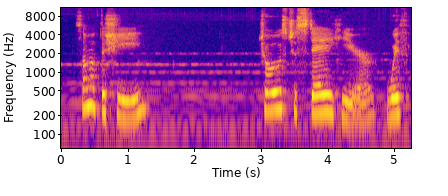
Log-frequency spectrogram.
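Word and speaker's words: sidhe: within and around earth some of the she this word if you're not familiar with it is spelled s-i-d-h-e some of the she chose to stay here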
